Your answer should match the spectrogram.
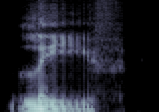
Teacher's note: The difference between these two is purely vowel length. When you say leave, your lips stay slightly spread and taut for a longer time. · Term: Long e sound, Long E sound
